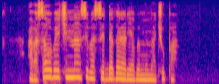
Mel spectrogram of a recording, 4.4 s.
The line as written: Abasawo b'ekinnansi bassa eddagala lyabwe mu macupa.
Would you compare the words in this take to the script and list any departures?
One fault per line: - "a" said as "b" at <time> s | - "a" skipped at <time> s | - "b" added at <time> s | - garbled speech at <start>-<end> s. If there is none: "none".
none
